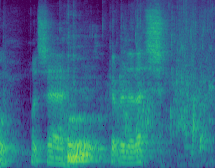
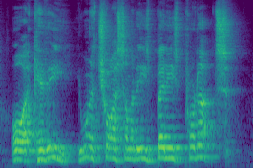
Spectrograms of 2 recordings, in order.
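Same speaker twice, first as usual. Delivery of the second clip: put-on London accent, pitched very high; 9 semitones higher than usual. Offering someone products to try, put-on london accent. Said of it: "That was my London accent".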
